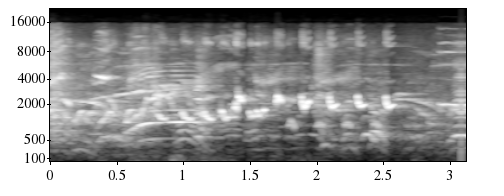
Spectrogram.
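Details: White-rumped shama in Indonesia giving a quick run of short, sharply rising whistled notes, about three each second, set against a thick background of overlapping bird chatter and squawks.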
